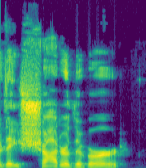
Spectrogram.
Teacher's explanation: the T changes to a fast D because the H in her is silent because her is not a stressed word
